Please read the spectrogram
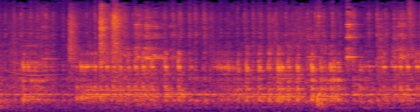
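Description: Free-improvised double bass and drum kit: a held tone under rapid rattling and scraping textures, with no saxophone.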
